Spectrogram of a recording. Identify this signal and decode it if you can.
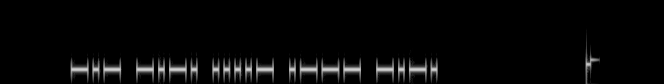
Morse code, heard as a keyed tone, about 22 wpm, 700 Hz. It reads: KC4JC
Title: USA Call Signs - 3x Character Spacing - 22wpm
